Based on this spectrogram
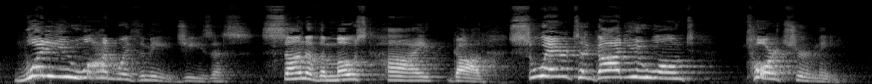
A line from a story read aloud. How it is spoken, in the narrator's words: He shouted at the top of his voice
